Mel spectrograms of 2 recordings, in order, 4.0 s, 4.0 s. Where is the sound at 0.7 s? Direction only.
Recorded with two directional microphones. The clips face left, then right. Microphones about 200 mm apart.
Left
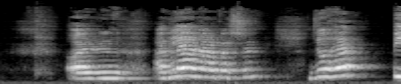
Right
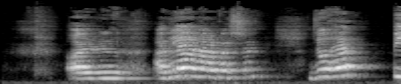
15° left (ahead or behind).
